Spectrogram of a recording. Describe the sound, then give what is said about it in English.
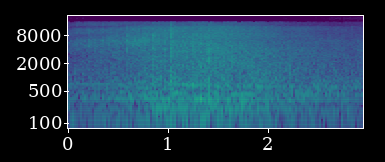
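A boat engine drones steadily over rushing water on a mountain lake, a continuous motor hum mixed with splashing wash and wind that swells slightly mid-way, with no voices. “There they swooped around the peaks and dropped down by a mountain lake to test the boat mode that turned the wheels into skis and the jetpack into a boat engine.”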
